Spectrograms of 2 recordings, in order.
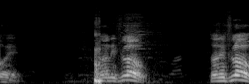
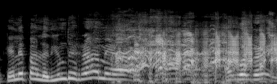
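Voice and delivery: laughing disbelief; 8 semitones higher than usual. Retold or imitated. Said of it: "y yo, yo".

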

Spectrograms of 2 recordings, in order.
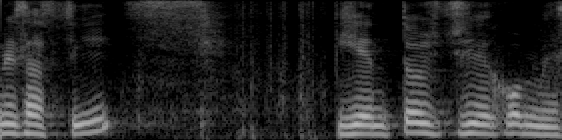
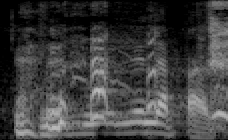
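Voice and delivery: "Me duele la panza" in a much higher, whining plea; whiny complaint; 12 semitones higher, faster than usual. Shown as a demonstration. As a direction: whimper it like a needy wife calling her husband. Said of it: "aunque sea para decir". (queja quejumbrosa y mucho más aguda)

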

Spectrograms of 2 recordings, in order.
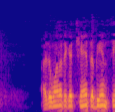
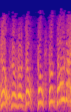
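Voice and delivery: panicked; 11 semitones higher than usual. Acted. Threatened with shot at dynamite.

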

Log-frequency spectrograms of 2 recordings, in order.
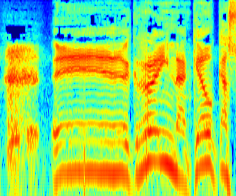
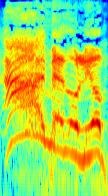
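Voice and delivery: fake crying child; 9 semitones higher than usual. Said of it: "Y yo lloraba y le decía".

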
